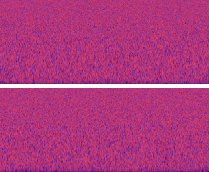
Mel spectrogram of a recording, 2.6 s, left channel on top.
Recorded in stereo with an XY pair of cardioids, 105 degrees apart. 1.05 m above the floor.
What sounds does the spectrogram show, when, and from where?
Only background noise.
